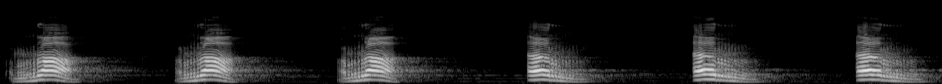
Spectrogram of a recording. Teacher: небольшой бугорок к нему и прислоняем мы кончик нашего языка и кончик языка дрожит при произнесении этого звука поэтому этот звук называется дрожащий самантой это звук является твердым читается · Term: дрожащей сонантой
